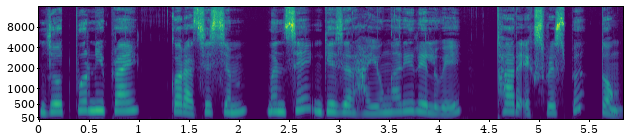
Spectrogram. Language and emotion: Bodo, neutral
